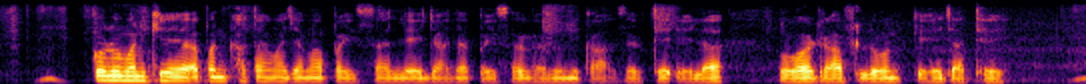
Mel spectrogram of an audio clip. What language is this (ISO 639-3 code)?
hne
